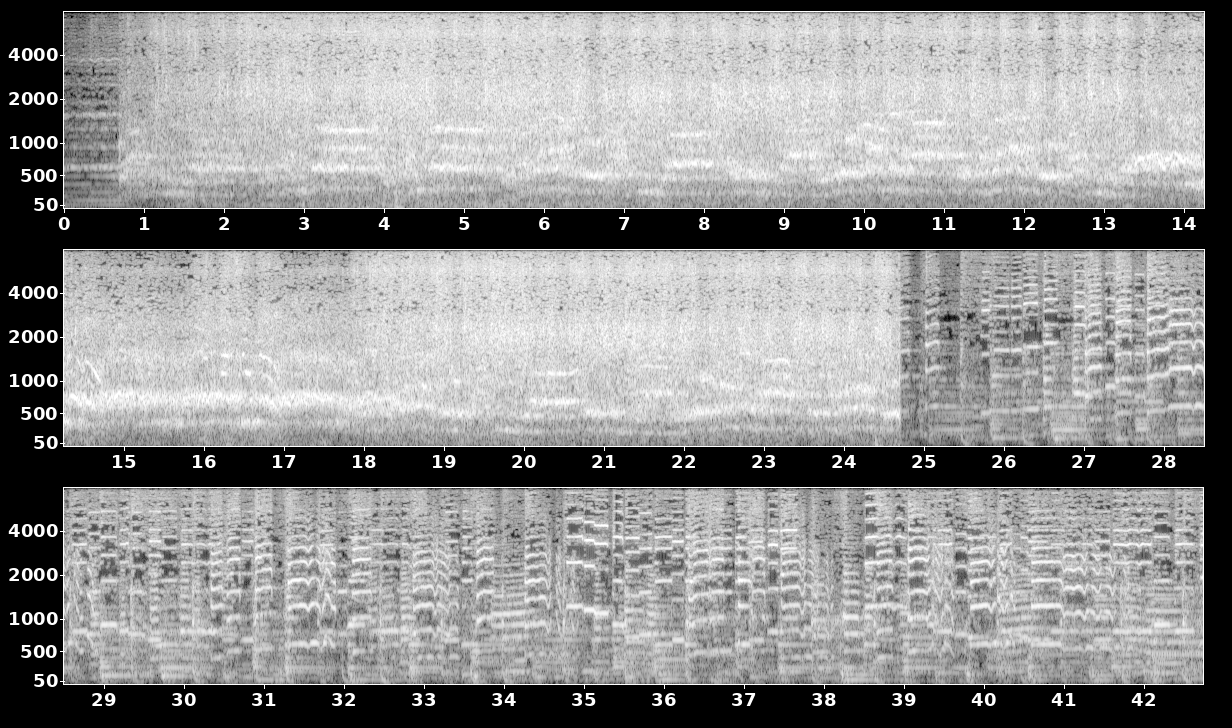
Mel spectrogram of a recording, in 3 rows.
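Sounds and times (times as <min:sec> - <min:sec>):
large crowd of football supporters singing a stadium chant: 0:00.3 - 0:24.8
trumpet melody: 0:00.8 - 0:42.7.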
